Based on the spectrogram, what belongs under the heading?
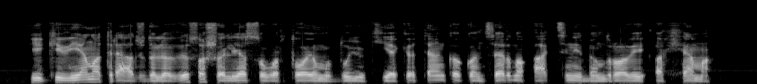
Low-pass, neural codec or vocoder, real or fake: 7.2 kHz; none; real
